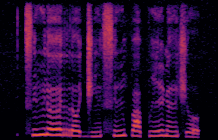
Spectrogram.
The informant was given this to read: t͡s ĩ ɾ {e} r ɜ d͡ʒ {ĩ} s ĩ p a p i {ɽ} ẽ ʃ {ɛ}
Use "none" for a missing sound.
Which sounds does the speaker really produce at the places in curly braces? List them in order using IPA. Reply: ɛ, ĩ, ɽ, ə

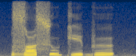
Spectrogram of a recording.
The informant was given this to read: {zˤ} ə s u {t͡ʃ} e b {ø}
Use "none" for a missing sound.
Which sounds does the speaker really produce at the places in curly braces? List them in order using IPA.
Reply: zˤ, kʲ, ɵ

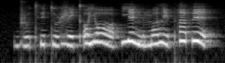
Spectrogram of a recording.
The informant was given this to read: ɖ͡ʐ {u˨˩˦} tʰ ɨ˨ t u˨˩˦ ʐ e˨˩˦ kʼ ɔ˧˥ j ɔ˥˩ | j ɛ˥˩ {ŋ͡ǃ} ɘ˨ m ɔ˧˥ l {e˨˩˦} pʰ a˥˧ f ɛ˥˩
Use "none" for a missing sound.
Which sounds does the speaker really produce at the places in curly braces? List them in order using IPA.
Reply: u˨˩˦, ŋ, e˨˩˦

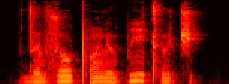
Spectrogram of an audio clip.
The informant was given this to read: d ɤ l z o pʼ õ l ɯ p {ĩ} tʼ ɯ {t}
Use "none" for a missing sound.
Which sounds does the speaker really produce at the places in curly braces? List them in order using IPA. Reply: i, t͡ʃ

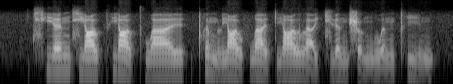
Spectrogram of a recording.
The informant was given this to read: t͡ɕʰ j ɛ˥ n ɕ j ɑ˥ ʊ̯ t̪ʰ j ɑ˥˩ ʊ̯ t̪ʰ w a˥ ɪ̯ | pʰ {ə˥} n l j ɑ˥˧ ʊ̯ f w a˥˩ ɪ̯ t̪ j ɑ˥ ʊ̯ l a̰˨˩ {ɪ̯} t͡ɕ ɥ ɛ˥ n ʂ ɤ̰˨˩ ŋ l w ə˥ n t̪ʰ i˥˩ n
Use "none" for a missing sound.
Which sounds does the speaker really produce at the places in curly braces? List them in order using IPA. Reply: ə˥˧, ɪ̯

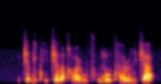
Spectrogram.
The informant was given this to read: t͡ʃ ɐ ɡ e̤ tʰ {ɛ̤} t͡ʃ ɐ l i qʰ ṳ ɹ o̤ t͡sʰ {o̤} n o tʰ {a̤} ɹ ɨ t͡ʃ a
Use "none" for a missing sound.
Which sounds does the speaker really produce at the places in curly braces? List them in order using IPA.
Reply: e̤, ṳ, a̤

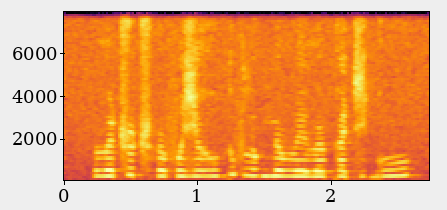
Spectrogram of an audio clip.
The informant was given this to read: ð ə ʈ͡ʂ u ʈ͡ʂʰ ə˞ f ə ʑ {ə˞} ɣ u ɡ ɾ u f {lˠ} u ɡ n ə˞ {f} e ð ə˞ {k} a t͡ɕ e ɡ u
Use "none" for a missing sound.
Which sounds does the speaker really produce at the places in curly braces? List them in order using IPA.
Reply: ə˞, l, β, k

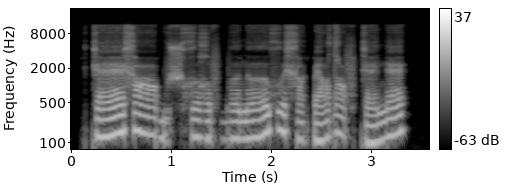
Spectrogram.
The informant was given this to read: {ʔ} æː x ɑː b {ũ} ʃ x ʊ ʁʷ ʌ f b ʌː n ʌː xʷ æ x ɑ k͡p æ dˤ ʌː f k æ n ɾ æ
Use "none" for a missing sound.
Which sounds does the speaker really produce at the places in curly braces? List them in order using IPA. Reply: k, u

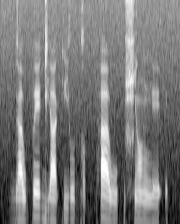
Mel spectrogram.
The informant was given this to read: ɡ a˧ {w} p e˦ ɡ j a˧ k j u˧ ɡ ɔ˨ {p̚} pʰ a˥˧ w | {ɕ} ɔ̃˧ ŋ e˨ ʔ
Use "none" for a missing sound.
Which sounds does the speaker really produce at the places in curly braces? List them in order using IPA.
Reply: w, k̚, ɕ

